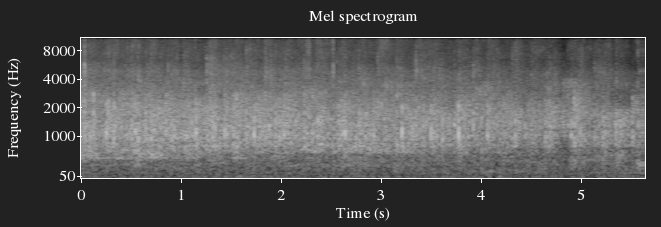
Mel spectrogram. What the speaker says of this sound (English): Samuel Tuckers, can you give her a big round of applause as she comes before us?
